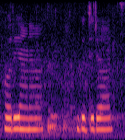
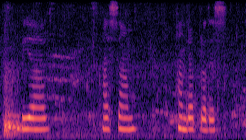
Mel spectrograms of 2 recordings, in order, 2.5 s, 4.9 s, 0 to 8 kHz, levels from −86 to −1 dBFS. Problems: background sounds at intervals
